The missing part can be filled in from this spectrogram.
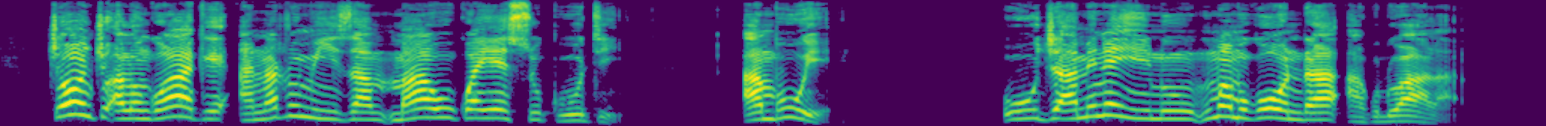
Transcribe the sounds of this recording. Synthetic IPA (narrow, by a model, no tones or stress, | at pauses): t͡ʃɔnt͡ʃɔalɔŋɡɔak̬ɛanatumizamaukwajɛsukuːtḭ | ambuːjɛ̰ | ud͡ʒaːmɛnɛinumumamukɔndaʔakuɗwaːla̰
